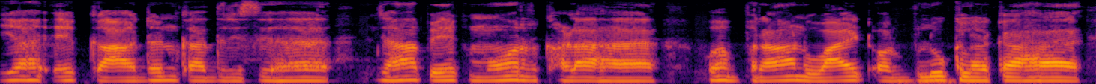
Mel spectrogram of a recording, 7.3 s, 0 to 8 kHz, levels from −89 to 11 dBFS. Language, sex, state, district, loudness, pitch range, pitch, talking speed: Hindi, male, Jharkhand, Garhwa, -16 LUFS, 125-140 Hz, 130 Hz, 165 wpm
